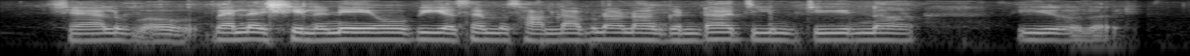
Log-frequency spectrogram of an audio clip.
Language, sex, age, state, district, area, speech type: Dogri, female, 45-60, Jammu and Kashmir, Samba, rural, spontaneous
